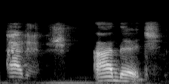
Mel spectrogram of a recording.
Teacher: The stress is at the very beginning. Instead of adage, it's a addage.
